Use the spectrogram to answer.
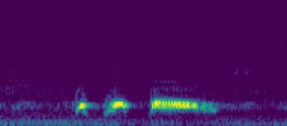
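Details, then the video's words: A single morning phrase from a spotted dove: two quick short coos, then one longer, soft, hollow croo fading out. "Sound Spotted Dove ln The Morning So Beautiful"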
